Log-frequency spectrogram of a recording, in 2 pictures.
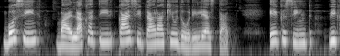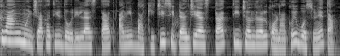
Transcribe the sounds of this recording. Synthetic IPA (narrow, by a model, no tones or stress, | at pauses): bəsĩnt̪ | bajlakʰat̪iːɾkajsiʈãɾakʰiwd̪ɔɾileəst̪a̰t̪̚ | eksĩɳʈ | ʋikʰlãŋɡməɳt͡ɕakʰat̪iːɾd̪ɔɾilaəst̪at̪a̰ñibakit͡ɕisiʈãt͡ɕiəst̪at̪ːid͡ʑənd̪ɾəlkɔɽ̃akəjbəsũːjɛt̪a̰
